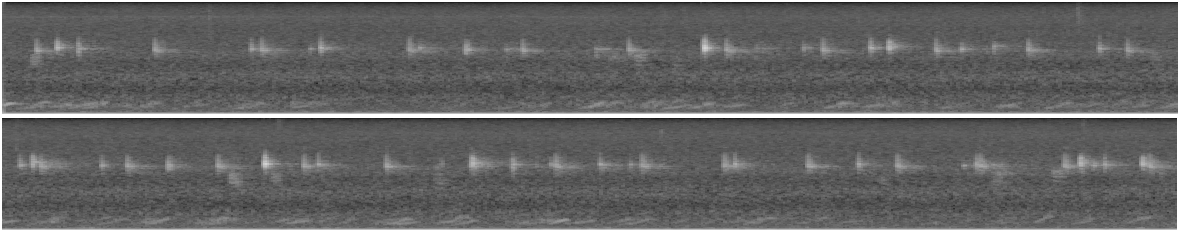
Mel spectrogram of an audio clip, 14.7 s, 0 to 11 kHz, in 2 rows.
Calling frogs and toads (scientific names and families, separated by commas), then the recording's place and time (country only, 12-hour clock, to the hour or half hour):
Leptodactylus latrans (Leptodactylidae), Sphaenorhynchus surdus (Hylidae)
Brazil, 4am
